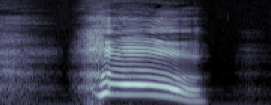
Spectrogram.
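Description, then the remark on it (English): A single yawn: a breathy intake that swells into a drawn-out voiced tone sliding downward in pitch before cutting off, with no talking over it. “Sorry, I had a yawn.”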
